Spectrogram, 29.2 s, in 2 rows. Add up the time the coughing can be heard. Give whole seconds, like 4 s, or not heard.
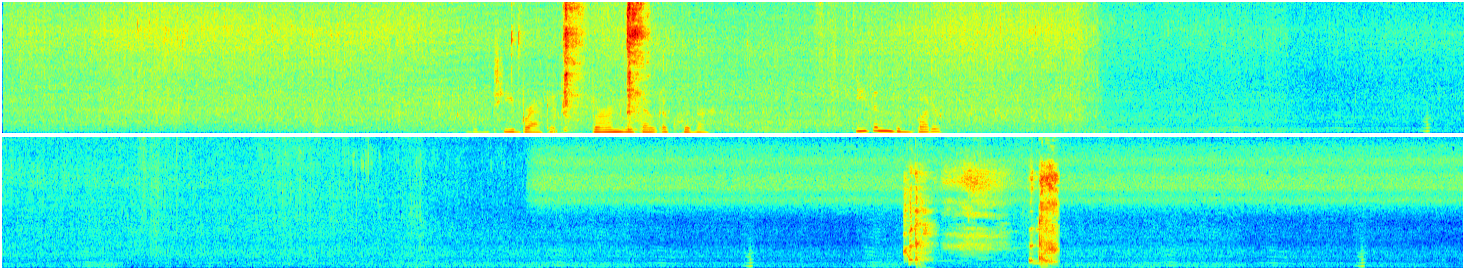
3 s.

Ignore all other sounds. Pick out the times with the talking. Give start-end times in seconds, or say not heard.
4.7-7.1, 8.5-9.4.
